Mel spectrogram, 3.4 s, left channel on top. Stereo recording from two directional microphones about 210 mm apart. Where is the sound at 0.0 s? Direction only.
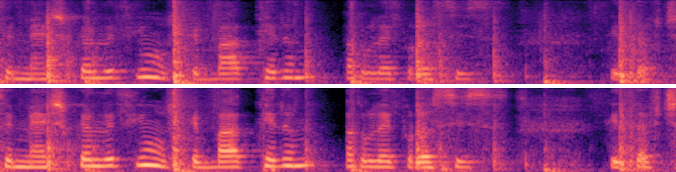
50° right (ahead or behind).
